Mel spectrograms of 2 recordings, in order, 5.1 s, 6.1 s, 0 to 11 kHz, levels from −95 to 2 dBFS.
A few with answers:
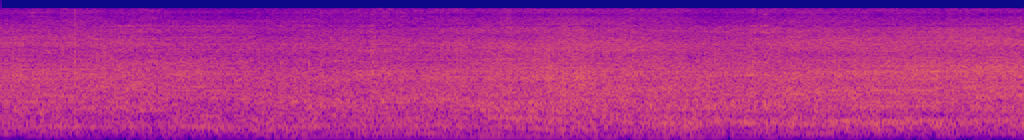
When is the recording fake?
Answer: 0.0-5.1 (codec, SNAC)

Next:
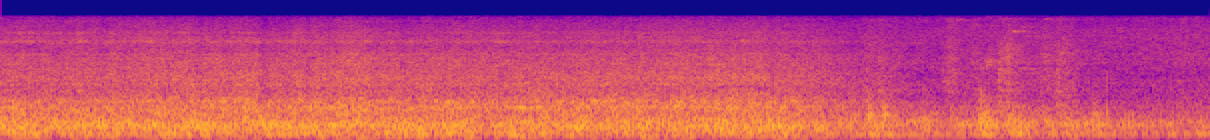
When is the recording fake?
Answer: none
